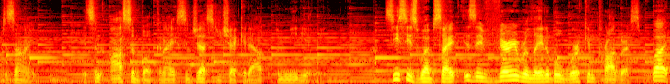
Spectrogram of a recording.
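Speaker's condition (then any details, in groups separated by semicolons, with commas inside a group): No condition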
